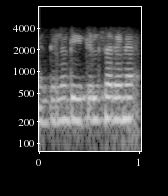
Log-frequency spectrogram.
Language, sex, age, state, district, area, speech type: Malayalam, female, 18-30, Kerala, Kottayam, rural, conversation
